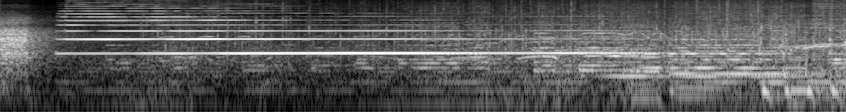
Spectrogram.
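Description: A sudden loud burst, then a long steady air-horn blast of about five seconds sounding the mass swim start of a triathlon. Other tones and voices come in under it as it ends.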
